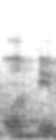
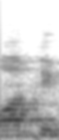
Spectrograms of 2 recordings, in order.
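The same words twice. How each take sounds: First: অতি with a closed "o" at the start; correct pronunciation. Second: অতি with an open "aw" at the start; wrong pronunciation demo. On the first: Teacher telling students how we say অতি, with an ও sound. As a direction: round the first vowel of অতি into ও. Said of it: "ও এর মতো হয়". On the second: Teacher showing students the অতি we don't say, open vowel. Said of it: "অতি বলি না". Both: Shown as a demonstration.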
